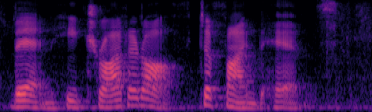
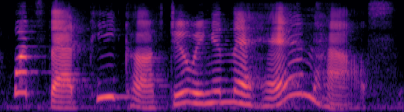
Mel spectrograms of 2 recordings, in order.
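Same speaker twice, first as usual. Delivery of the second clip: farmer asking; 8 semitones higher, 6 dB louder than usual. A narrator's reading. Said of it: "asked Farmer Tucker".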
